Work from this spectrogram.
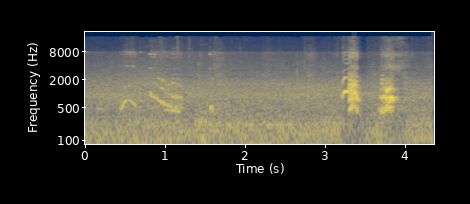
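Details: Female pet dog stalking a stationary squirrel on the side of a tree, creeping like a cat; soft rising whimpers early on, then two sharp yips near the end, with a person's voice in the background.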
